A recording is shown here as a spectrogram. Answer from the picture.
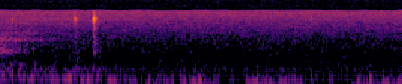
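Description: Two faint clicks from computer input about half a second in, over a low room hum, as a formula is entered in a spreadsheet.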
